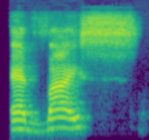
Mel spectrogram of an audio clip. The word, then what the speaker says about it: advice: Advice, advise. The C is being pronounced like an S, and the S is being pronounced like a Z.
